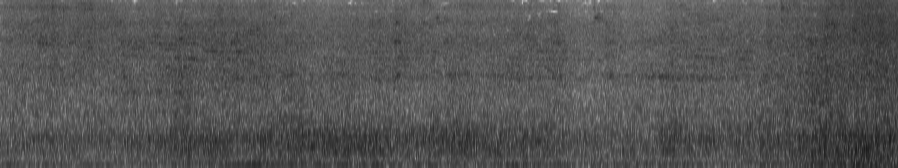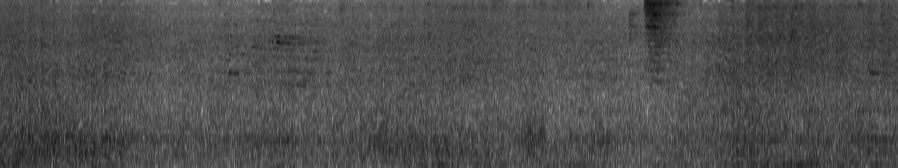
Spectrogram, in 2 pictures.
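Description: Autorack freight cars of a CSX train rolling past on steel wheels: a continuous rumble that swells and eases as the cars go by, with a brief high screech about fifteen seconds in.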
